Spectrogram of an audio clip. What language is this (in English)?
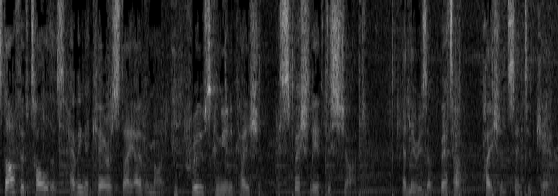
English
